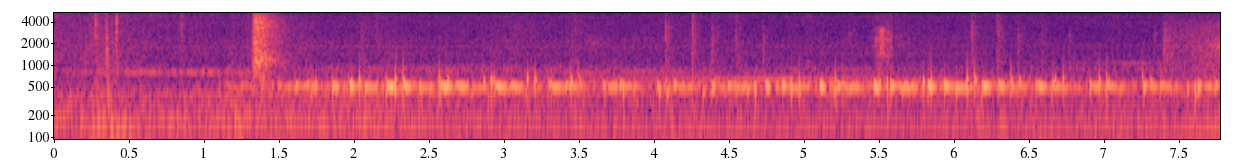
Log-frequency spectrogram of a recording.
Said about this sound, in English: A sine wave. Same response as our moon base. That means the mothership is blind.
